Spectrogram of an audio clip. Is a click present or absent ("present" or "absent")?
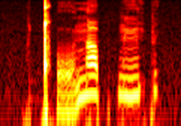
present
